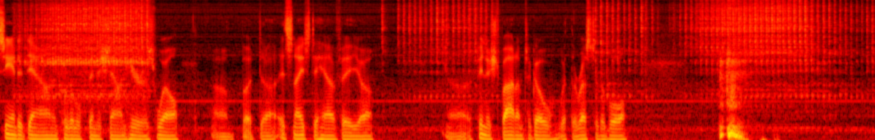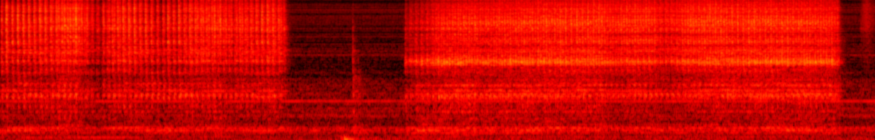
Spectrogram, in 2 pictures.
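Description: A wood-turning tool scrapes and hisses against spinning wood.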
